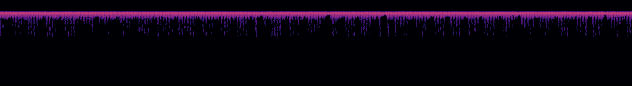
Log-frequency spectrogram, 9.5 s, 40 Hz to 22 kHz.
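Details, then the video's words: Continuous shrill buzzing of a meadow katydid, listed in a 2020 Korean insect sound collection, unbroken for the whole stretch, with dense quick ticks flickering under the high steady tone. "쌕쌔기, 여러번 듣기, 곤충소리"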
